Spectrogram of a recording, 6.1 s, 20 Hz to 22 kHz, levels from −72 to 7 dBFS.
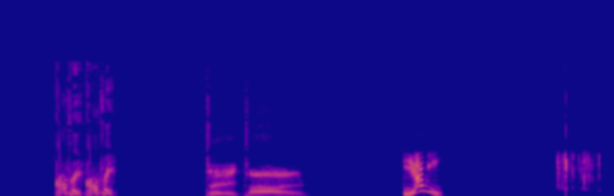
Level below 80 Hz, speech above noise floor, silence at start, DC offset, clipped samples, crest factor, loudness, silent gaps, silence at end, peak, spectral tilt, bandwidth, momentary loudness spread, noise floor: -62 dBFS; over 61 dB; 0.55 s; under 0.1%; under 0.1%; 24 dB; -29 LUFS; 1.21-2.03 s, 3.13-3.98 s, 4.50-5.56 s; 0.25 s; -8 dBFS; -3 dB/octave; 15.5 kHz; 20 LU; under -90 dBFS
